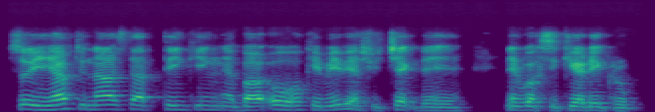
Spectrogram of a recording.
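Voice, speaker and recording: Gravelly man explaining over muffled call. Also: medium pitch, steady tone, brisk, a little mellow. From Cameroon. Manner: loose, restarting, walks through examples step by step. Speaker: guest cloud security expert. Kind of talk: online panel talk, explaining his job.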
